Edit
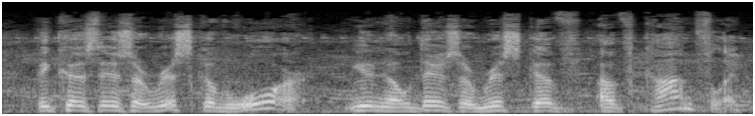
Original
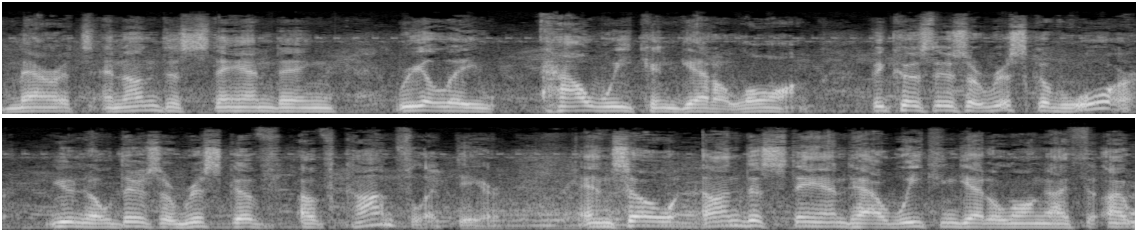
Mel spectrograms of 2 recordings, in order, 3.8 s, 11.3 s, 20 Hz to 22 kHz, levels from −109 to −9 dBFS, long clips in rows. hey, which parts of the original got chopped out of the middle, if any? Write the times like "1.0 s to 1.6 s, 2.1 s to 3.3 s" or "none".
none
